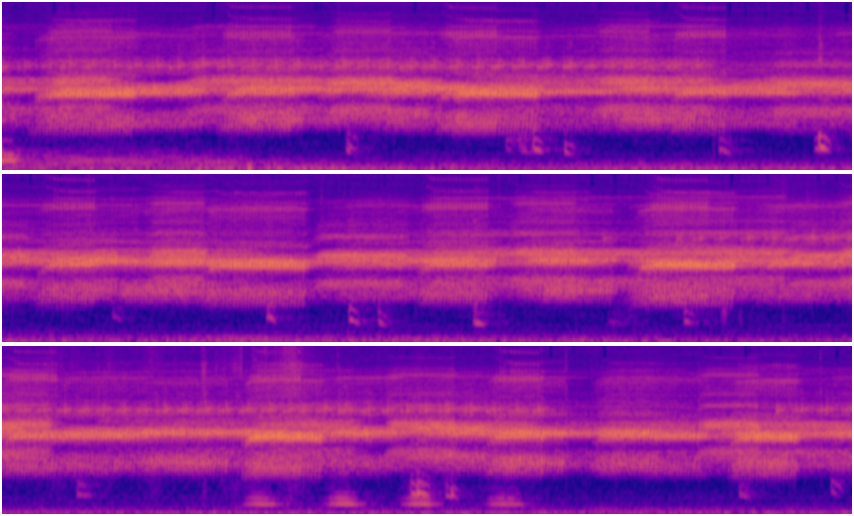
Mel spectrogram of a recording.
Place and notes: Downe, NJ, USA - bear swamp frogs
several frog species call from a roadside bog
